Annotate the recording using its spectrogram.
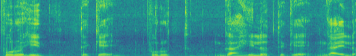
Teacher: আধুনিক চলিত ভাষায় অনেক সময় দুই স্বরের মাঝামাঝি হকারের লোপ হয় যেমন পুরোহিত থেকে পুরুত গাহিল থেকে গাইল হকার মানে হ যেটা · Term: হকার লোপ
